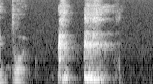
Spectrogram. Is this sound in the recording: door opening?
no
